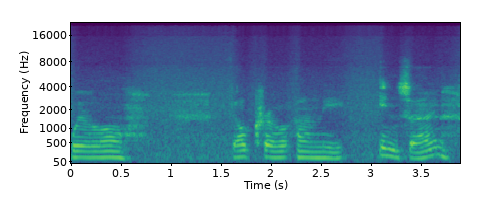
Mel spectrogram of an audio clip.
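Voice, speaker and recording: Over noticeable background noise, a man speaks at a fairly high pitch in a monotone, flat intonation. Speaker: RC hobby youtuber. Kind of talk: hobby tutorial. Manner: casual, hesitant with many ums; mumbling.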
